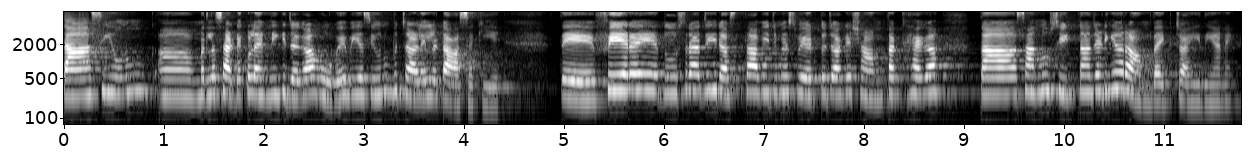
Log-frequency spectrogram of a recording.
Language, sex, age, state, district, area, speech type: Punjabi, female, 30-45, Punjab, Fatehgarh Sahib, urban, spontaneous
